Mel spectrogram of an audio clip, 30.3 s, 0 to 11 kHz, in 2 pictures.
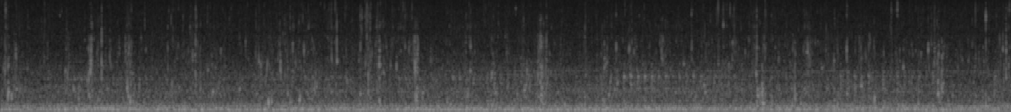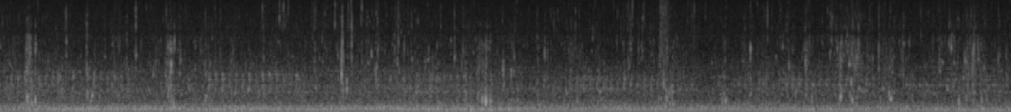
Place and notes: Bd Champlain, Québec, QC, Canada - Port of Quebec City
Recorded with a technica BP4025 audio microphone and an H4n recorder [mono]. Foggy day. Boats can be heard nearby.
28 October 2019, 12:55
